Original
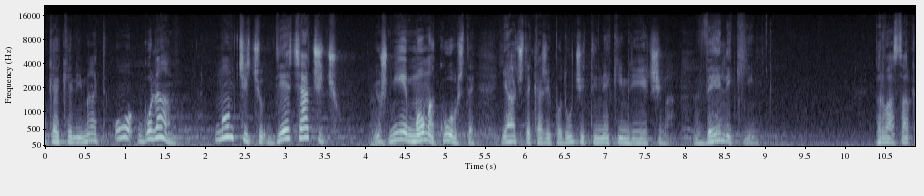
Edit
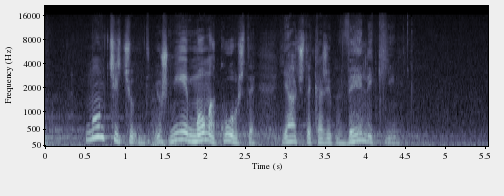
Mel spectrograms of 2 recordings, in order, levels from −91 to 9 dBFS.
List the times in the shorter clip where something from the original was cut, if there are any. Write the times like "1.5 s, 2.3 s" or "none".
1.3 s, 3.6 s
